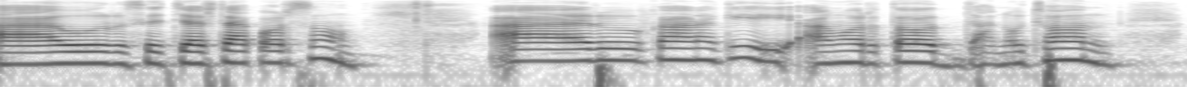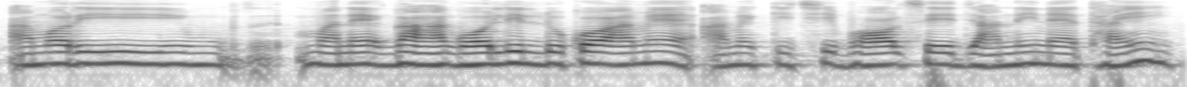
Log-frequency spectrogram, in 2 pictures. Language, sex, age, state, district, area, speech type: Odia, female, 60+, Odisha, Bargarh, rural, spontaneous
